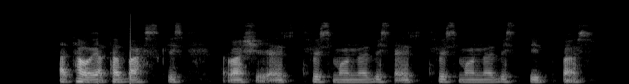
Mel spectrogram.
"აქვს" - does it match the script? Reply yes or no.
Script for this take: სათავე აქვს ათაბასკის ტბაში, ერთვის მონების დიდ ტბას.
no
